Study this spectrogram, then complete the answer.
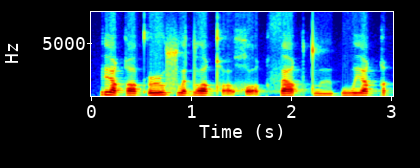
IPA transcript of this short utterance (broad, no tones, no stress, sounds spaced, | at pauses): ɾ ɪ q ɔ kʼ ə˞ sʷ a d ɔ qʰ o̰ χ ɔ̰ q θ a q tʷ ɨ | w ɪ q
